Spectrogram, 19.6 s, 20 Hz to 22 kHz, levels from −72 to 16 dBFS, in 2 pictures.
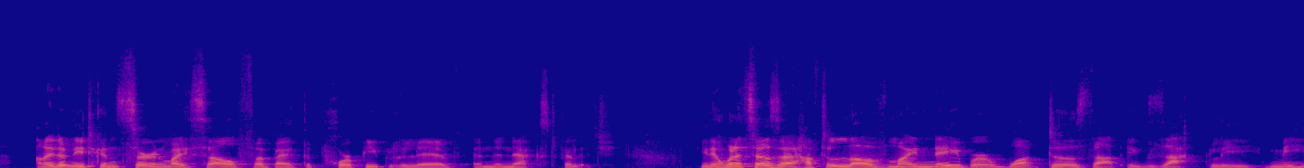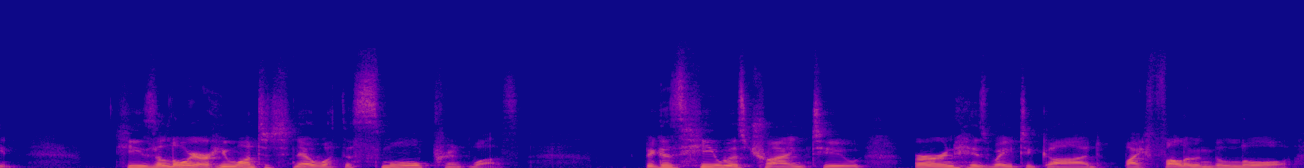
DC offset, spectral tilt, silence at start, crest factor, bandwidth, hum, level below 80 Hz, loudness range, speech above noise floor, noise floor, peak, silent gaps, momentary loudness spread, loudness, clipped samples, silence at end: under 0.1%; -5.5 dB/octave; 0.25 s; 20 dB; 16 kHz; none; -80 dBFS; 6 LU; 39 dB; -65 dBFS; -6 dBFS; none; 12 LU; -26 LUFS; under 0.1%; 0.1 s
